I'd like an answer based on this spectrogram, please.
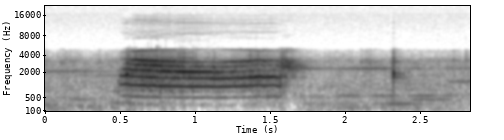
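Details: Pet Siamese cat chatting: a single loud, bright meow lasting about a second, fairly flat with a slight rise, followed by a small click in a quiet room.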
